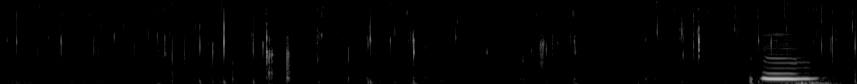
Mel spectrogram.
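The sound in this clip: Wet licking and mouth sounds: many soft, small smacks and clicks in an irregular patter, ending with a brief louder voiced hum.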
